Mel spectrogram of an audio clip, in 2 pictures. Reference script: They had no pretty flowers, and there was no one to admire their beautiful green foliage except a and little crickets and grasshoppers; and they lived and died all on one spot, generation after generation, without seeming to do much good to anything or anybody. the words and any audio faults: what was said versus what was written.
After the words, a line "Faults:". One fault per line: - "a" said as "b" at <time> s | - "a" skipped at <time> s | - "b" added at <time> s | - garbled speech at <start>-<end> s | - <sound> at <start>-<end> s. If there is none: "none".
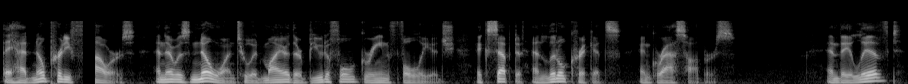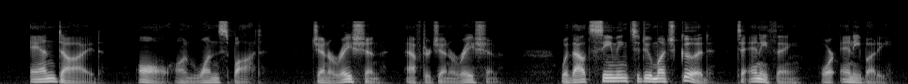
They had no pretty flowers, and there was no one to admire their beautiful green foliage except a and little crickets and grasshoppers; and they lived and died all on one spot, generation after generation, without seeming to do much good to anything or anybody.
Faults:
- dropout at 0.8-1.0 s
